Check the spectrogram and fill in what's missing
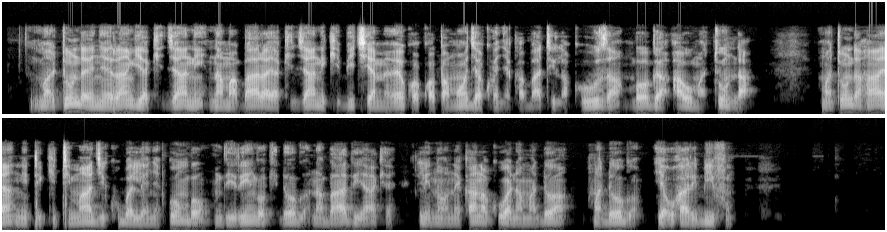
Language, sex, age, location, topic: Swahili, male, 18-24, Nairobi, finance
